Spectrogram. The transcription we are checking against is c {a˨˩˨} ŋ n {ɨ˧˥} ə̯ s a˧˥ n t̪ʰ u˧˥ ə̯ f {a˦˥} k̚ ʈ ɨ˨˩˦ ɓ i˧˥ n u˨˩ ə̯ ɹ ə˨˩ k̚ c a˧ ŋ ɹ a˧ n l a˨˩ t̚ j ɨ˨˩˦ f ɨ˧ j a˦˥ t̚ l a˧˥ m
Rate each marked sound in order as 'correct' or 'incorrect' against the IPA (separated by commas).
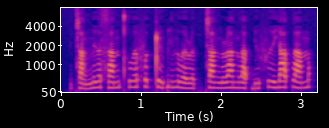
correct, incorrect, incorrect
